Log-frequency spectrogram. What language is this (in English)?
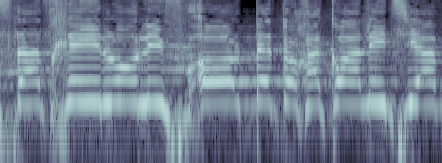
Hebrew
